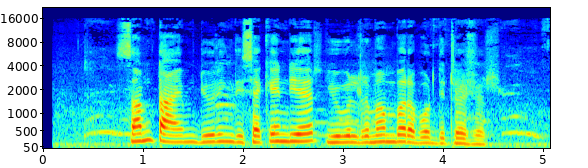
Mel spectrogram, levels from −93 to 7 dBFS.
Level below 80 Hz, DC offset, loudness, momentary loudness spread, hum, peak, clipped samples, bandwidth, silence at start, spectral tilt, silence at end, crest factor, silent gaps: -48 dBFS; under 0.1%; -16 LUFS; 18 LU; none; 0 dBFS; under 0.1%; 16.5 kHz; 0.1 s; -6.5 dB/octave; 0 s; 16 dB; none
